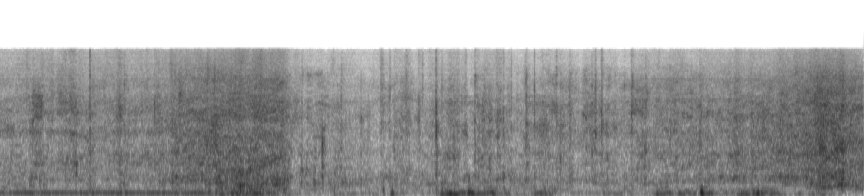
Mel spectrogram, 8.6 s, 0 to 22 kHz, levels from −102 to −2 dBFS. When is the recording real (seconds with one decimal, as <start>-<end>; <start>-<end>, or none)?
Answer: none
